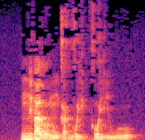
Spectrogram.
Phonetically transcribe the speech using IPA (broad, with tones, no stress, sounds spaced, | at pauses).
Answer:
n i˦ ɾ a˦˨ l o˨˦ ɾ ũ˦˨ ɡ a˨˦ ɡ o˦˨ j i˨˦ k o˦˨ j i˨ w u˧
